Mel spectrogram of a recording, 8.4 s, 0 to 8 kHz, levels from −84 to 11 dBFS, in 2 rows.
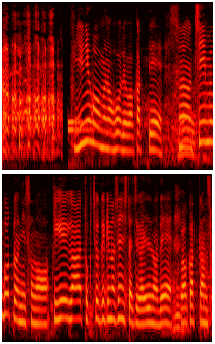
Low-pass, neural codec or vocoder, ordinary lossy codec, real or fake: none; none; none; real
